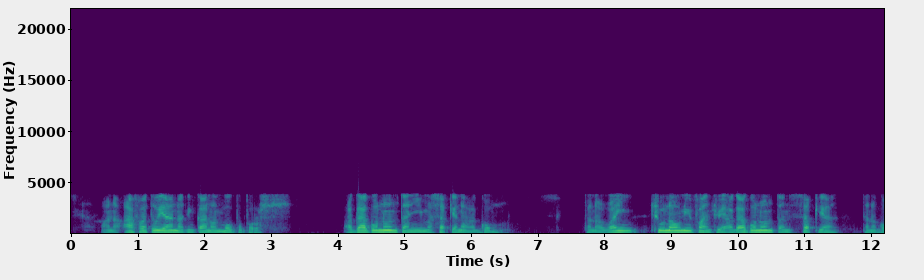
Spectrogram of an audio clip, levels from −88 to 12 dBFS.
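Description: Throughout the speech, the iLBC codec is plainly audible: nothing reaches past 4 kHz, so the voice sounds boxed-in and telephone-like, with a slightly rough, synthetic grain. Each short frame's excitation is coded independently of the one before, and the texture fits 20 ms frames at around 15.2 kbps. A spectrogram would show energy ending in a hard ceiling at 4 kHz, with a blotchy, quantised look inside the voiced bands.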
